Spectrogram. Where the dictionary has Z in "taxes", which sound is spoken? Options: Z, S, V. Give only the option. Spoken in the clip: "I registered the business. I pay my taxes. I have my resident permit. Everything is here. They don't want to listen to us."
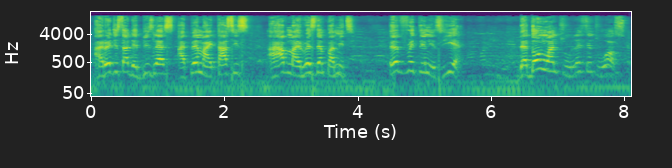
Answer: S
